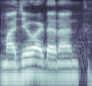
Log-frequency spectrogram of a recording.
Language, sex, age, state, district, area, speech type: Goan Konkani, male, 18-30, Goa, Quepem, rural, spontaneous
